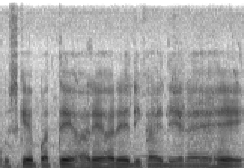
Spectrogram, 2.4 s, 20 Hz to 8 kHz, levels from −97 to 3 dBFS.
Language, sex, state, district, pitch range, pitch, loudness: Hindi, male, Gujarat, Gandhinagar, 95-110 Hz, 100 Hz, -17 LUFS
